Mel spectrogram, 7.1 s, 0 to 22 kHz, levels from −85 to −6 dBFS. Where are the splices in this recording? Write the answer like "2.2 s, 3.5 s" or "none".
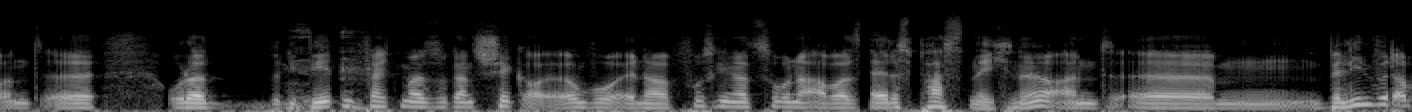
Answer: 4.3 s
